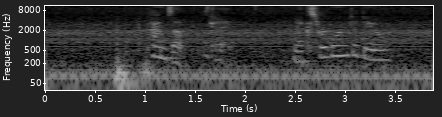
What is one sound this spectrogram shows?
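A young girl speaks briefly, close to the microphone.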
